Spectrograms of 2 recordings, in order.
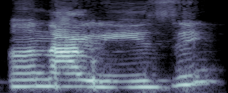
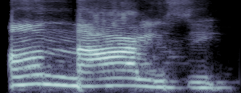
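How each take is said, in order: First: Analise, slow, with LI drawn out; stress on LI. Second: Análise, slow, with a strong NÁ; stress on NÁ. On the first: Teacher contrasts accented words, stressing LI in analise. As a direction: slowly lean on LI in analise. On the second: Teacher contrasts accented words, stressing NÁ in Análise. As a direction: slowly hit NÁ in Análise. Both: Shown as a demonstration. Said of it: "é o acento".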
